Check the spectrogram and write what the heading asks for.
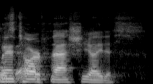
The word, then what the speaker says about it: plantar fasciitis: Plantar fasciitis.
